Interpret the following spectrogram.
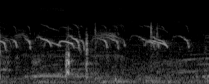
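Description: Chickens calling: a string of short high chirps, several a second, with a few low clucks in the first second.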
